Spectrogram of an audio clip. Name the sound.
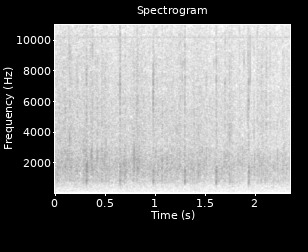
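congregation applause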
